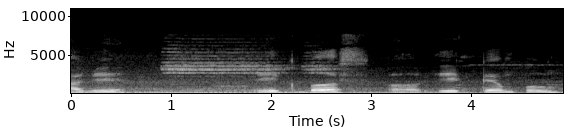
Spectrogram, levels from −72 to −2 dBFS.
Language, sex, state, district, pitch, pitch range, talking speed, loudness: Hindi, male, Bihar, West Champaran, 150 Hz, 125-165 Hz, 85 wpm, -19 LUFS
